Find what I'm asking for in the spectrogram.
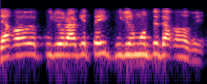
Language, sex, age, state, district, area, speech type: Bengali, male, 45-60, West Bengal, South 24 Parganas, urban, conversation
